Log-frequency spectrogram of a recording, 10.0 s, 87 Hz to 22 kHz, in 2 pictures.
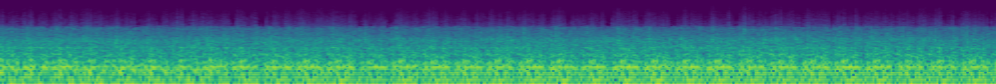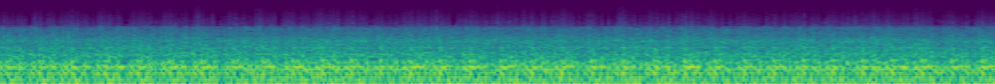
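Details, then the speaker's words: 1964 Ford F100 V8 idling loud and lumpy; cylinder contribution test pulling plug wires found no RPM change on driver-side front and passenger-side second cylinders, two cylinders not firing, carbon on passenger-side tailpipe, cause unknown. "Alright, so what we found, this cylinder here, driver's side, the front one, had no response when I pulled the plug wire, and the second cylinder back on the passenger side, also no RPM change. So it appears we have two cylinders that aren't firing."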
